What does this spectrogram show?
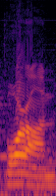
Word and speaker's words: Borond: I don't know how you pronounce that. I'm sorry, dude. It's just Borond.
